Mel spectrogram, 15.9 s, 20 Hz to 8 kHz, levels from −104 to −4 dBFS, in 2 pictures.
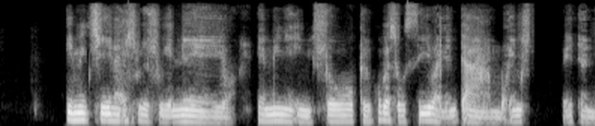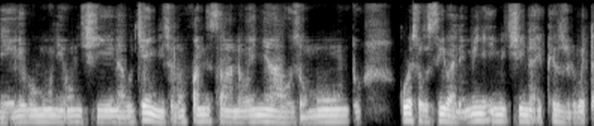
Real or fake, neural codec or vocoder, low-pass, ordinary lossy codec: fake; codec, 44.1 kHz, 3.4 kbps, Pupu-Codec; 7.2 kHz; AAC, 32 kbps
